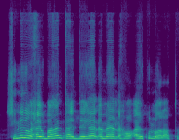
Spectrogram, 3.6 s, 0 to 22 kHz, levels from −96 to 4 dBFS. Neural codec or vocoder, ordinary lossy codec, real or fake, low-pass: codec, 44.1 kHz, 2.6 kbps, SNAC; none; fake; none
